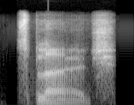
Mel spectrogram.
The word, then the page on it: splurge: British English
